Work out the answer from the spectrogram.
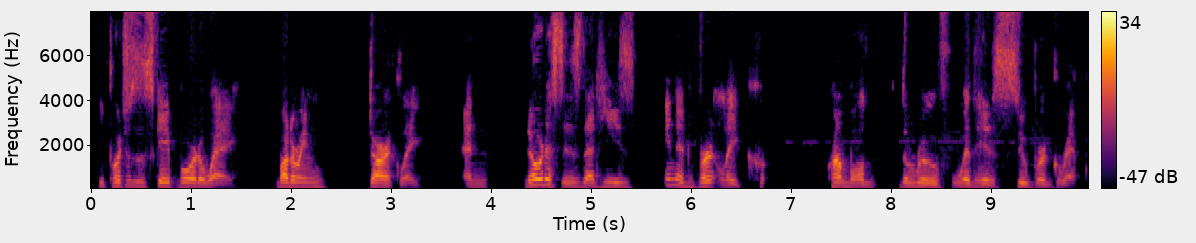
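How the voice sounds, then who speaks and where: A woman's voice: low voice, no room sound, low-quality recording. A woman reading script stage directions as narration, with occasional stumbles over the words.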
